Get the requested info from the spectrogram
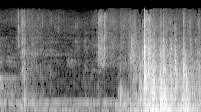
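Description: Wooden church door rattled by its handle: a dense run of clattering knocks begins about one and a half seconds in, the sound of a locked door being tried.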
